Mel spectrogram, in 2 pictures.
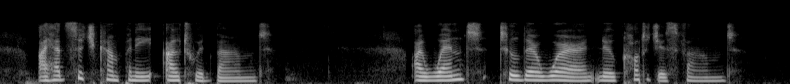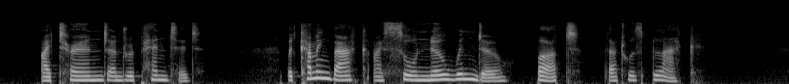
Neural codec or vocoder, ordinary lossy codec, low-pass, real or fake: none; Opus, 16 kbps; 7.2 kHz; real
